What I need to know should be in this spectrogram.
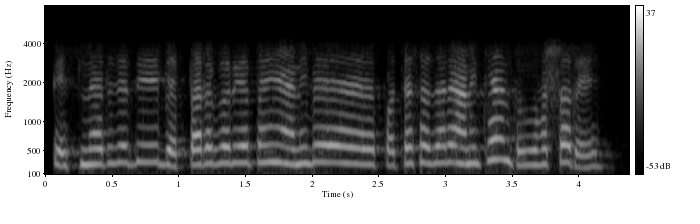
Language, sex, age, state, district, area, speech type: Odia, female, 60+, Odisha, Jharsuguda, rural, conversation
